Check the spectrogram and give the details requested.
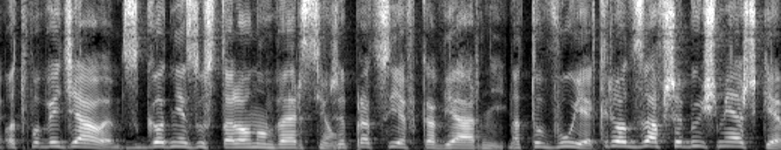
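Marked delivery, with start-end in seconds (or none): none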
